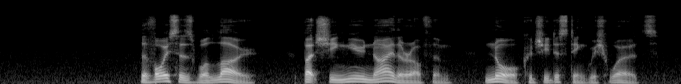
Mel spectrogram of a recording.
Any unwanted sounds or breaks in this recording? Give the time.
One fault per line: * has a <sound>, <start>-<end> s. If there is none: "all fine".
all fine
